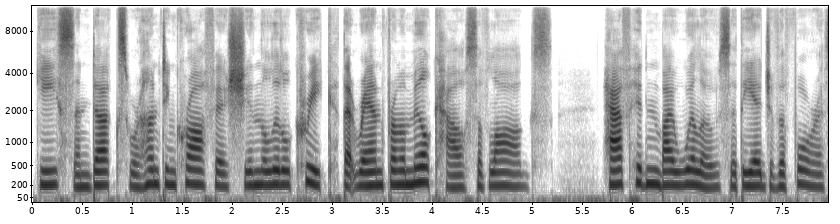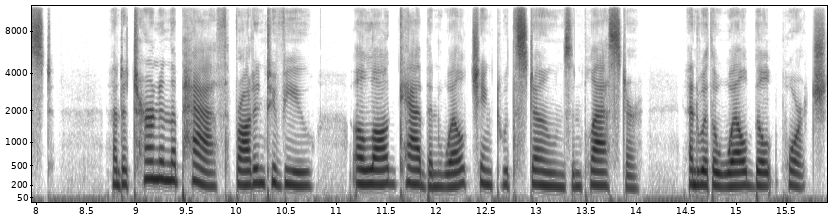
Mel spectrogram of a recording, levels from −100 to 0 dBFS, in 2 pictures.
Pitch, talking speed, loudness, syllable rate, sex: 200 Hz, 195 wpm, -21 LUFS, 4.8 syllables/s, female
